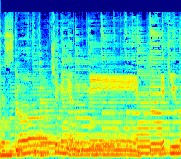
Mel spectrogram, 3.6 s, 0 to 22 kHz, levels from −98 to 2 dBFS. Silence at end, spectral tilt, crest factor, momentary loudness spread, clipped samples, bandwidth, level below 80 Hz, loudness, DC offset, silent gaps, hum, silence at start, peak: 0 s; -5.5 dB/octave; 12 dB; 1 LU; under 0.1%; 16.5 kHz; -46 dBFS; -17 LUFS; under 0.1%; none; none; 0 s; -4 dBFS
